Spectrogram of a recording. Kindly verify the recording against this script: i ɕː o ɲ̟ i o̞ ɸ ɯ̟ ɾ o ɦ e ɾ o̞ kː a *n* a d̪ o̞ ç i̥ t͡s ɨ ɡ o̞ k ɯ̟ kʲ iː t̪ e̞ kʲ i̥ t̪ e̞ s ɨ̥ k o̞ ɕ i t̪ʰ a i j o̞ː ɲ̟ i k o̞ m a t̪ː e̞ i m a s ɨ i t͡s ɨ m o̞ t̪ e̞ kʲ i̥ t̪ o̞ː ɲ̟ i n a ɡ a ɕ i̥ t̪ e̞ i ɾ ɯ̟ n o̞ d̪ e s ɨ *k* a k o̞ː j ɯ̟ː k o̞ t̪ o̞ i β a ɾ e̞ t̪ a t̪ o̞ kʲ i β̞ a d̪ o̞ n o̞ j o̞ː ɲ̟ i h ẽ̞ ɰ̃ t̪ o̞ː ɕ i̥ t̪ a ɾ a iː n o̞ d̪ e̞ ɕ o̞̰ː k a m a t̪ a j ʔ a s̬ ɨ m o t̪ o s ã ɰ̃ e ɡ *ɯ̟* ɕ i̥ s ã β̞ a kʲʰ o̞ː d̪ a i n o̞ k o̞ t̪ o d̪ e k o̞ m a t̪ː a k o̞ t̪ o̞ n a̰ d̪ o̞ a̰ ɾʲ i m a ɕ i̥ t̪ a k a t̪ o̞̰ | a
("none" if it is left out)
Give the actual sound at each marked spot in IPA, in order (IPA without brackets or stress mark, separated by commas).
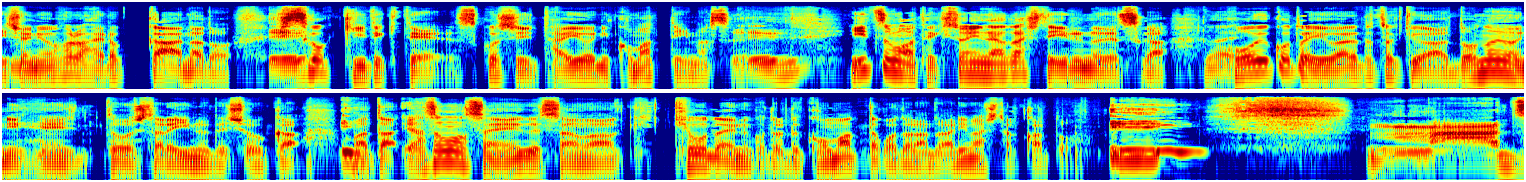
n, ɡ, ɯ̟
